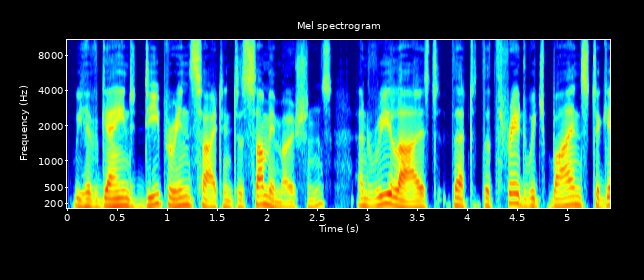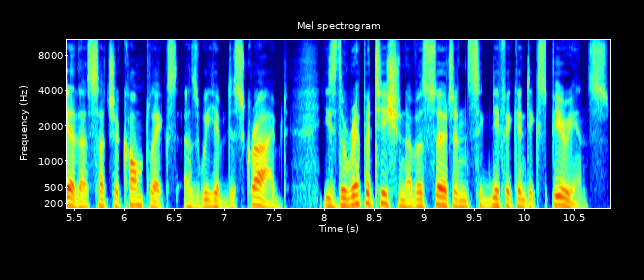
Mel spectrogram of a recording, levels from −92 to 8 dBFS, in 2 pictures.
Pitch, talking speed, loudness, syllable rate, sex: 135 Hz, 170 wpm, -18 LUFS, 5.4 syllables/s, male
